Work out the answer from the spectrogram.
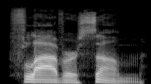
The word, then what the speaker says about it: flavorsome: and full of flavor notice the pronunciation two schah sounds there Flav some the sauce proved incredibly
